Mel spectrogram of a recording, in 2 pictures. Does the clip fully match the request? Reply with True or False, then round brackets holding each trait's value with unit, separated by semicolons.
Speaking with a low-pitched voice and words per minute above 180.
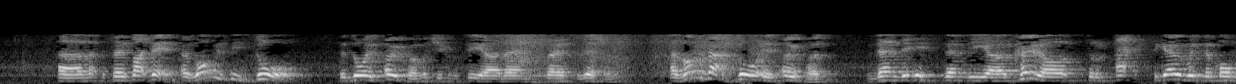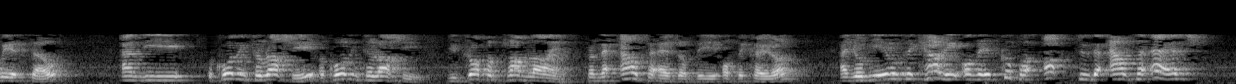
False (235 Hz; 190 wpm)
